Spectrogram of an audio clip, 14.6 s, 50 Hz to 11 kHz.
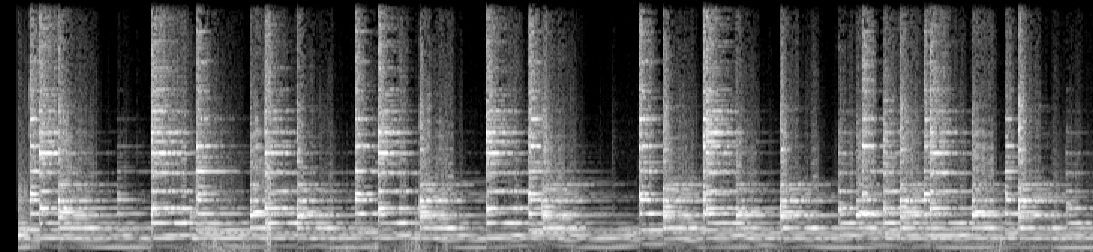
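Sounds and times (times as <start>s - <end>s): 
bells ringing: 0.2s - 14.5s.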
